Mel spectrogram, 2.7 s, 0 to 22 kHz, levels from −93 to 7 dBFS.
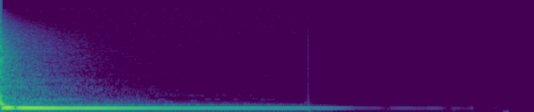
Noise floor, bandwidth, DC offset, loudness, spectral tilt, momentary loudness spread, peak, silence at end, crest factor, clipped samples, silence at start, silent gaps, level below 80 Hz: -80 dBFS; 5.2 kHz; under 0.1%; -21 LUFS; -9 dB/octave; 23 LU; -4 dBFS; 1.2 s; 18 dB; under 0.1%; 0 s; none; -66 dBFS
